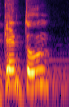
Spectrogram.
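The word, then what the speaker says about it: centum: Y aquí ocurrió una coinci en latín se dice kentun. Recordar que la C en latín se pronuncia como una K.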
